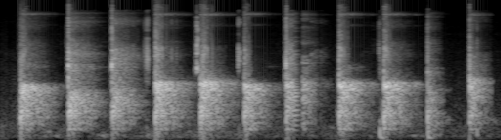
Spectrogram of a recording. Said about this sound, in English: clap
